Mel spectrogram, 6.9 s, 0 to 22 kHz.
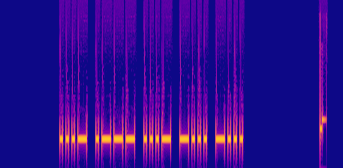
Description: Morse code, heard as a keyed tone, about 20 wpm, 700 Hz. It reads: VJVBB
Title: Five Challenging Letter-Number Combinations 20wpm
